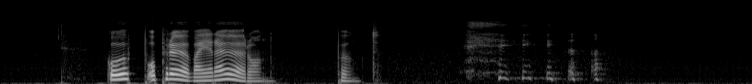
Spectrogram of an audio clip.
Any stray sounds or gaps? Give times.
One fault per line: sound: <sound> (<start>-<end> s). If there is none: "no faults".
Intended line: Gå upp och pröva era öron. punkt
sound: laugh (4.6-6.1 s)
